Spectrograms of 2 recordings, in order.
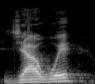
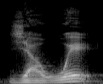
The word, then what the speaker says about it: Yahweh: La pronunciación exacta del tetragramatón no está totalmente segura. Algunos pronuncian Yahweh, otros Yahweh y otros Yahvé y otros Yahvé.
